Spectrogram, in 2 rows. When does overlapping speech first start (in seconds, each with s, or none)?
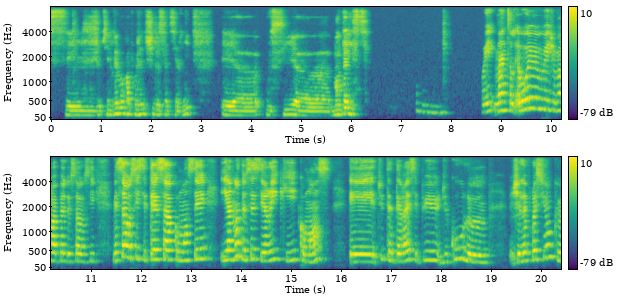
none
